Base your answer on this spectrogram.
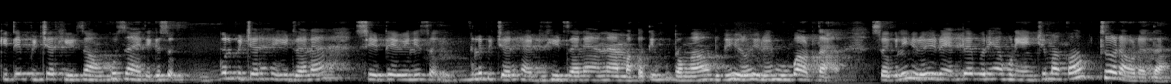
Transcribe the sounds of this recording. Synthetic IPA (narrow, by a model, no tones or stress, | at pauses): kiːt̪ẽpik̚t͡ɕəɾɦiːʈd͡zaw̃kut͡snajt̪ẽkesə | ɡəlpik̚t͡ɕəɾɦiːʈ̚d͡zalja | seʈ̚d̪eʋilisəɡlepik̚t͡ɕəɾɦeʈɦiːʈd͡zaljãnãm̤akat̪iut̪ɔ̃ŋɡad̪uɡẽɦiɾoɦiɾojɦũbawɽt̪a̰ | səɡleɦiɾoɦiɾoɛk̚ʈəɾpəɾiɦãp̬uɳjãɲt͡ɕim̤akat͡səɽaʋɽat̪a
